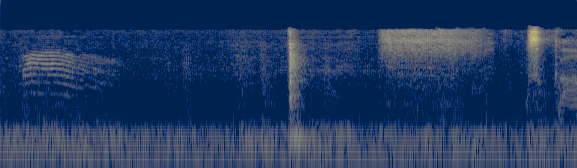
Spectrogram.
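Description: A cat gives one short, wavering meow near the start, followed by quieter clicks and knocks against a low indoor rumble in a dubbed horror film scene.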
